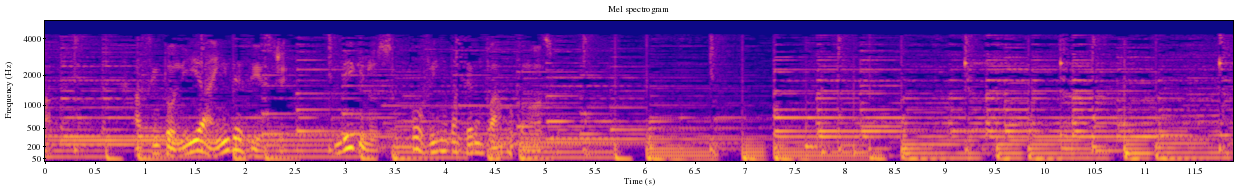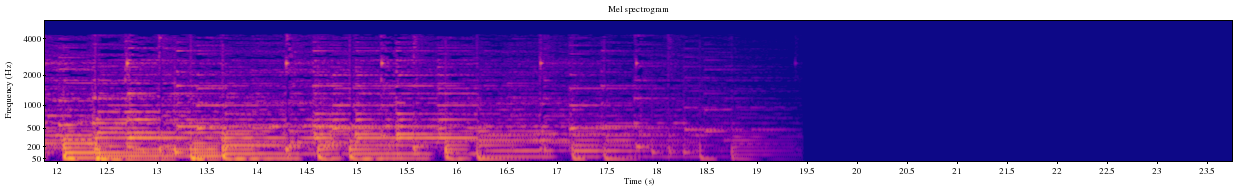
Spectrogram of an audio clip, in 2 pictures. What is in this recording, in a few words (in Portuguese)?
VOLTAR A SER CLIENTE M, Telemensagens; Empresarial; masc; Telemensagens 2017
